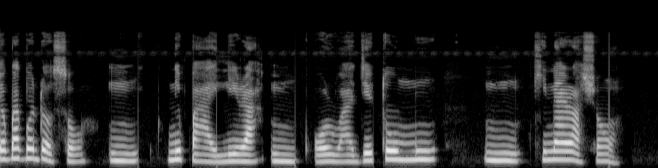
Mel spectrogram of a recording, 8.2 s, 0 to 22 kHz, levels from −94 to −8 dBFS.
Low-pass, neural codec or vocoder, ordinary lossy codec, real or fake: 9.9 kHz; none; none; real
